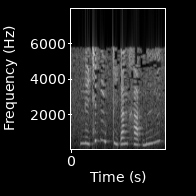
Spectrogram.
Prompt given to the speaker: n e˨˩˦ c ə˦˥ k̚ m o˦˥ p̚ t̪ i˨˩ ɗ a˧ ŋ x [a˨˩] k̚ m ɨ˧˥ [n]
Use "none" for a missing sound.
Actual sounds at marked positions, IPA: a˨˩, ŋ

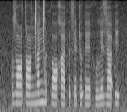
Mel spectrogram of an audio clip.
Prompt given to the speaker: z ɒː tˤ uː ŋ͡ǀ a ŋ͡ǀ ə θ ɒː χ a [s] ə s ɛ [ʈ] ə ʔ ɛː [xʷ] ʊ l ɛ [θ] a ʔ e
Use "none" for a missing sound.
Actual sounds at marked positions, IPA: θ, ʈ, h, z

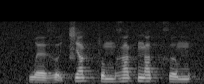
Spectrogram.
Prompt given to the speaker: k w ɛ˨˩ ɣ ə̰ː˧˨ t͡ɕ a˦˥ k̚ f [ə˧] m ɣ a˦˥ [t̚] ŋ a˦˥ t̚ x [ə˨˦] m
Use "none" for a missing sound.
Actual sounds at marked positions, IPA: ə˧, k̚, ə˧

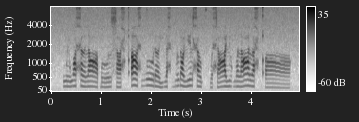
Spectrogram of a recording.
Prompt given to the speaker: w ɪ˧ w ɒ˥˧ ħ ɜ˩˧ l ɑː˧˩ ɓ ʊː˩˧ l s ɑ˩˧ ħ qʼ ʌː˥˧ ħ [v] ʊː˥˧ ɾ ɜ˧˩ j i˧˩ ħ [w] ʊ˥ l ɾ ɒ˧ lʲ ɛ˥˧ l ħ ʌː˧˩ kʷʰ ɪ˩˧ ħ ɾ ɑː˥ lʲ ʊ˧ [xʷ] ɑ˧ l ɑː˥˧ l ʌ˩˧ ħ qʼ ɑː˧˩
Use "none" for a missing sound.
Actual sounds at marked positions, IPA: v, b, ɡʷ

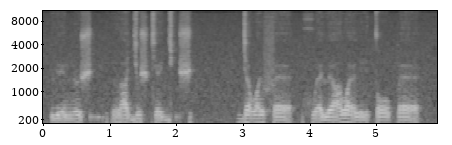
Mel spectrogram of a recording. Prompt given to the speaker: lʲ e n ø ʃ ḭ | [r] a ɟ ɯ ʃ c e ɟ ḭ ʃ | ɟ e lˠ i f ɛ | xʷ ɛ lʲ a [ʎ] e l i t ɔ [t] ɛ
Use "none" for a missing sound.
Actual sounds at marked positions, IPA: r, lˠ, p

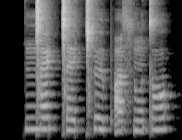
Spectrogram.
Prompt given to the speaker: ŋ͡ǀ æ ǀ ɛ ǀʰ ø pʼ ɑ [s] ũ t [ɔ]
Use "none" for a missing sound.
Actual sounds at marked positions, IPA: s, ɔ

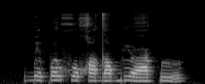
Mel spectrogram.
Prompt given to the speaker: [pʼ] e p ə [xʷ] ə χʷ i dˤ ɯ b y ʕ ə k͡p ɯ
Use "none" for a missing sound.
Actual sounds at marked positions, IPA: ɓ, xʷ

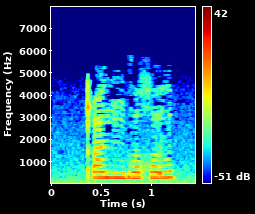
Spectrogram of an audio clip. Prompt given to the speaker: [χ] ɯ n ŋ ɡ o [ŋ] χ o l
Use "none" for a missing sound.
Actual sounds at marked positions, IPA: qʼ, none

